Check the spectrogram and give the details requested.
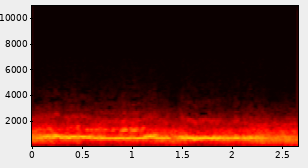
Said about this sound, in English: look out! That truck!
